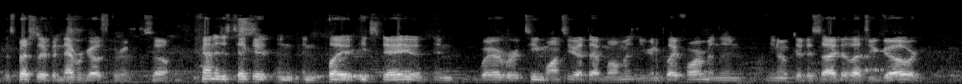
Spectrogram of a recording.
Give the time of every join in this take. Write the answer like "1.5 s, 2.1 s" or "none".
1.9 s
